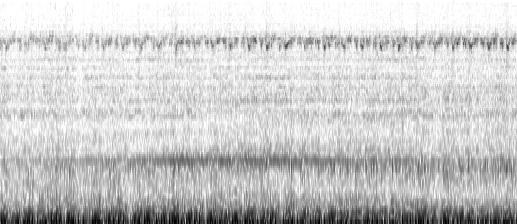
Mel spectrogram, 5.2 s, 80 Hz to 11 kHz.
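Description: Turbocharged LS V8 idling steadily: a low rumble with a steady high-pitched whine riding over it.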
